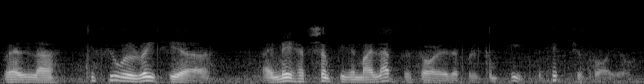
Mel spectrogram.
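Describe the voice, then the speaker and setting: A cold, boastful radio-drama murderer. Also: male voice, on the low side, very animated. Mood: guarded. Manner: boastful, menacing, deliberate. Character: villainous sanitarium man, boastful, cold-blooded murderer. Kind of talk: 1930s radio drama acting. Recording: muffled, noisy 1930s radio broadcast recording.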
